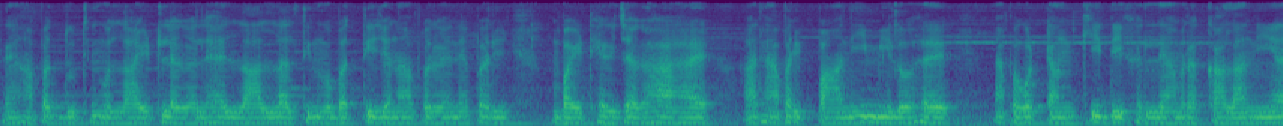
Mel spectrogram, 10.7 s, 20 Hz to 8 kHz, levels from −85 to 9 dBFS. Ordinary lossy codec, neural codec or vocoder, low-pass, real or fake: none; vocoder, 24 kHz, 100 mel bands, Vocos; 7.2 kHz; fake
